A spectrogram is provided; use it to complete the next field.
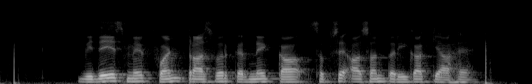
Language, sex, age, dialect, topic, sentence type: Hindi, male, 18-24, Marwari Dhudhari, banking, question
